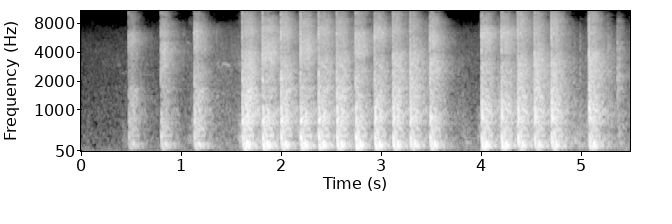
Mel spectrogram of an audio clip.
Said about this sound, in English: uses the door knocker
